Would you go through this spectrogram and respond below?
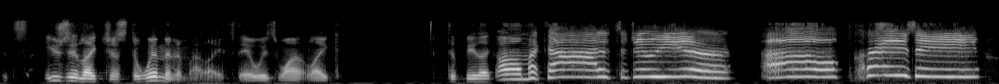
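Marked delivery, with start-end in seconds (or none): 5.0-9.8 very high woman voice, drawn-out "oh". Describing how the women in their life greet the New Year, in an impression of a woman. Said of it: "I've not heard that woman woman impression ever".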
